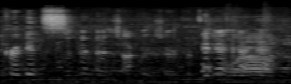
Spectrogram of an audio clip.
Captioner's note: laughs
